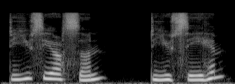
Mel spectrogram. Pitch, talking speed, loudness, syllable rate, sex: 240 Hz, 230 wpm, -18 LUFS, 5.2 syllables/s, female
